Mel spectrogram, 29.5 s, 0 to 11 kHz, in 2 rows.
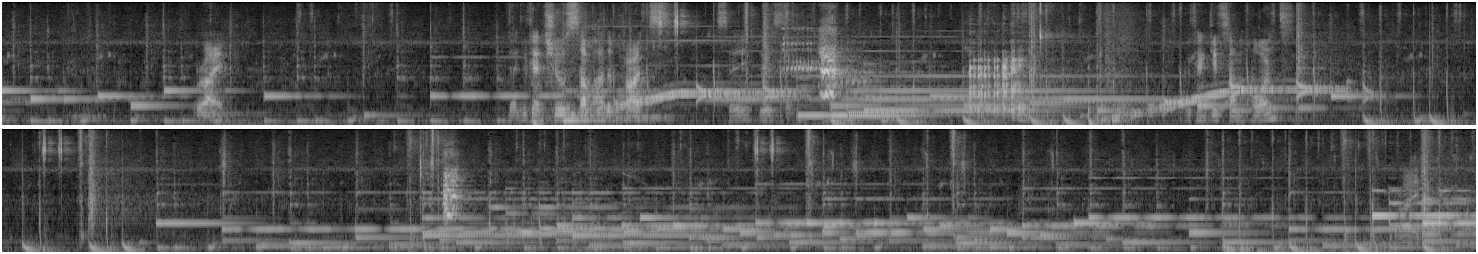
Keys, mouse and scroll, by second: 2.3-2.7 scroll up 1, 3.3 alt+click, 5.0 click, 6.4-7.7 drag, 8.2-9.8 alt+drag, 10.6 click, 15.0-18.6 drag, 18.9 alt+click, 20.1 alt+click, 20.5 scroll up 1, 21.0 alt+click, 22.1-28.0 drag, 28.2-29.4 alt+drag.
